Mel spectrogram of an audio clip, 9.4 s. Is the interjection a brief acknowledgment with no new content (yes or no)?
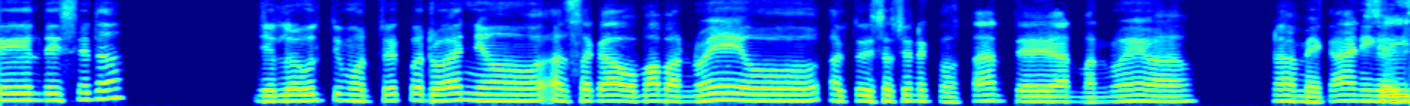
no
